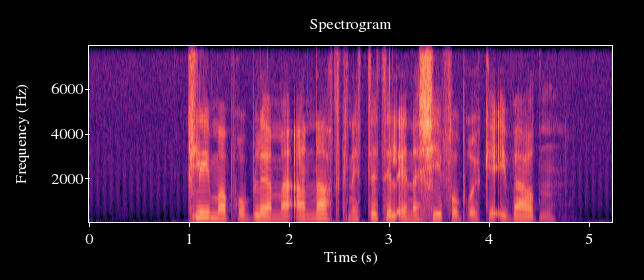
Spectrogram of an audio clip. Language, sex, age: Norwegian, female, 27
